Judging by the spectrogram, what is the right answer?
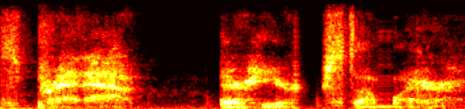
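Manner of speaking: low, breathy, guttural whispered voice. Something unseen is heard speaking in Aquan: guttural, low voice. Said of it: "almost like a guttural, low voice speaking".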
